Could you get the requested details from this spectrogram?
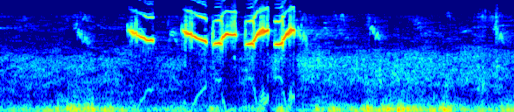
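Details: A caged double-collared seedeater sings the tuí tuí song meant to stimulate other birds: a phrase of five high, slurred whistled notes over about one second, with a soft low rumbling background throughout.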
